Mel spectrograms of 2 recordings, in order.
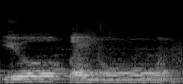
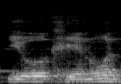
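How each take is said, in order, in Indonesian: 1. Konsonannya bunyi qaf yang dalam, dari tenggorokan. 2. Konsonannya bunyi k depan yang biasa. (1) "tapi yuqinun pakai qaf" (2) "bukan yuqinun"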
